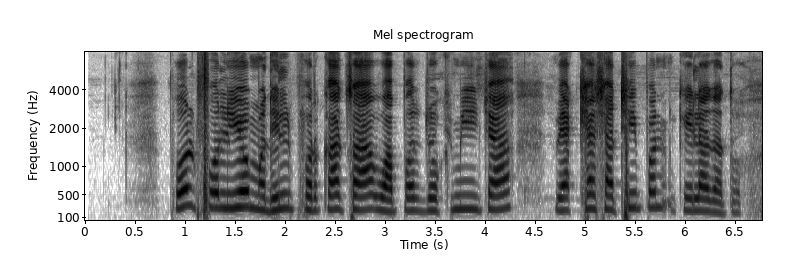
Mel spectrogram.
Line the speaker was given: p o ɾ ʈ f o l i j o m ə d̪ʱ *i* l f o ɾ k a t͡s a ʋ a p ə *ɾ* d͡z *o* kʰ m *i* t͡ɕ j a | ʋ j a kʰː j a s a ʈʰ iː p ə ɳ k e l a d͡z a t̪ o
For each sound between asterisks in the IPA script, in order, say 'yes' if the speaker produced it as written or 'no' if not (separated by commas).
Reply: no, yes, yes, yes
